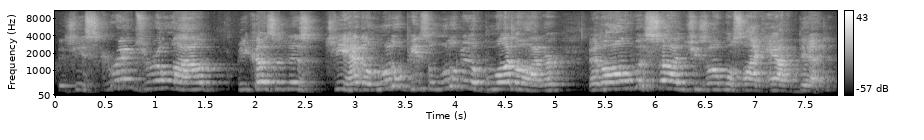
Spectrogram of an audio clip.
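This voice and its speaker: Older grandpa storyteller, high bright voice, lively and dramatic, echoey room, off-mic. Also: male voice, normal speed, few pauses, far from the mic. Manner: animated, dramatic, makes sound effects. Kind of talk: family storytelling.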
